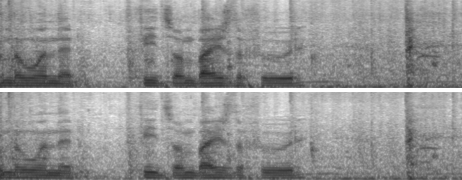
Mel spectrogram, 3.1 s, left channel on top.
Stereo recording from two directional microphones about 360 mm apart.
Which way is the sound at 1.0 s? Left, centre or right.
Centre.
